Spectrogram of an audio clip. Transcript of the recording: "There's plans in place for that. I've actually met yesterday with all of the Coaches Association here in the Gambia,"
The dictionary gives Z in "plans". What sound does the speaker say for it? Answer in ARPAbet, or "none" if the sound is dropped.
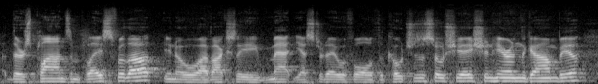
Z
